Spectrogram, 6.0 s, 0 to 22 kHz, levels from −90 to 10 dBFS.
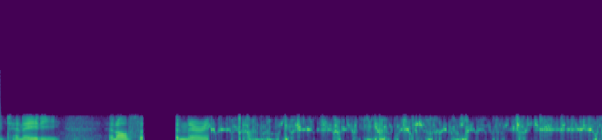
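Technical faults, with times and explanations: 1.42–1.76 s, audio dropout to silence: the speech cuts off for about 0.34 s and resumes mid-flow. The gap is silent with no line hiss or room tone, unlike a natural pause. Briefly lost input, with zeros still written, is the likely cause.
2.08 s to the end, codec payload misread: the narrowband speech abruptly becomes garbled noise and warble that barely follows it, far worse than ordinary AMR buzz, because octet-aligned AMR frames are decoded as bandwidth-efficient, putting every field in the wrong bits.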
